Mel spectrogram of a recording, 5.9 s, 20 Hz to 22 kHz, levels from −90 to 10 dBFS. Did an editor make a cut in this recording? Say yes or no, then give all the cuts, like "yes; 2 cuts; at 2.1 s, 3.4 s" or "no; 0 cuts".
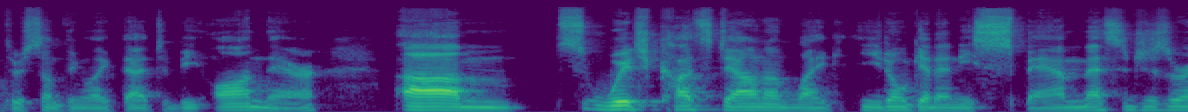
no; 0 cuts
